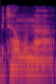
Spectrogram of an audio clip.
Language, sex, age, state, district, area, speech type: Bodo, male, 30-45, Assam, Baksa, rural, spontaneous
